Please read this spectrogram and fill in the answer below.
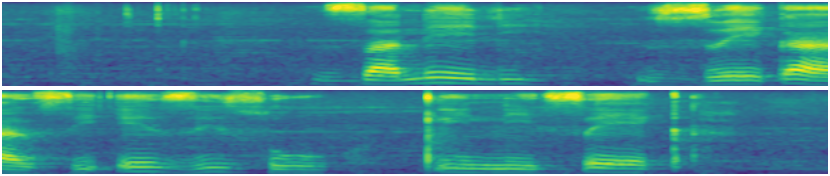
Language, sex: Zulu, female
